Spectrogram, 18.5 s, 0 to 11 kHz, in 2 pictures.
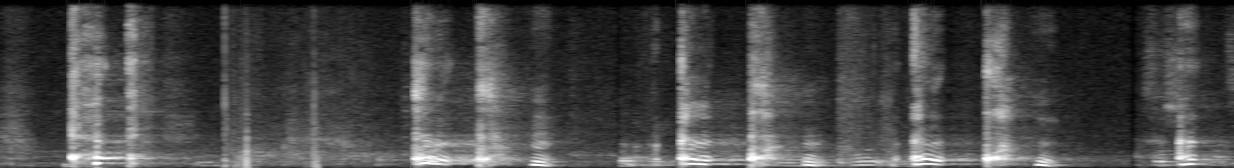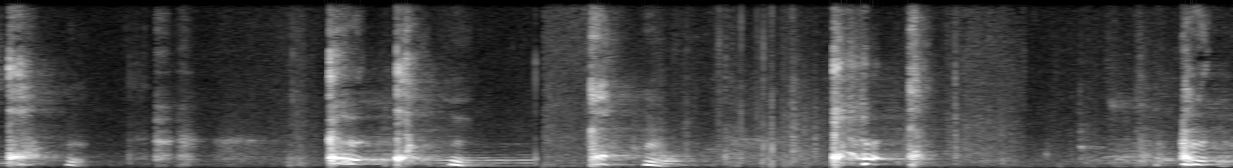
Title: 咳が止まらない 36 cough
